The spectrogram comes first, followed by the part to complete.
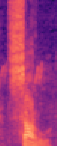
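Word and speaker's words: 去る: play on words and the written character for go away saru is pronounced in the same way as the character for monkey so the monkeys became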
